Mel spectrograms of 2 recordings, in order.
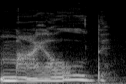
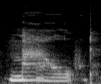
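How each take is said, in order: First: The L is pronounced as a clear consonant. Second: The L sounds like a W vowel. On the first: The speaker calls it wrong. "It's not mild. See, that hurts my mouth" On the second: The speaker calls it right. "We don't pronounce the L like you might be used to"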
